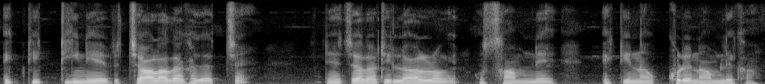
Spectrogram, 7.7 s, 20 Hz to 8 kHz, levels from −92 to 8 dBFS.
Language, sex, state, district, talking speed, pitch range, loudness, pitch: Bengali, male, Jharkhand, Jamtara, 125 wpm, 125-140 Hz, -19 LUFS, 135 Hz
